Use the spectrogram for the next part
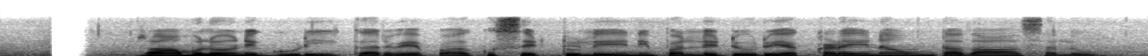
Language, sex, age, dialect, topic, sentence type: Telugu, female, 18-24, Utterandhra, agriculture, statement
